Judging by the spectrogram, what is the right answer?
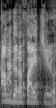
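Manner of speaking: mock blunt, straight-up tone. Retelling a character's threat to another speaker: imitating a straight-up threat. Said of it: "just straight up".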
